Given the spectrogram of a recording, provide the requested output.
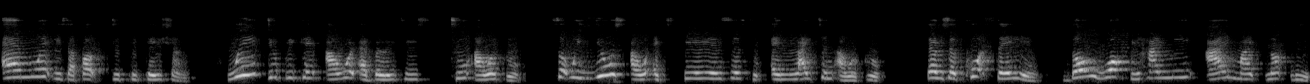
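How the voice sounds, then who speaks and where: Her high voice swinging very widely in pitch, a woman speaks at a moderate pace. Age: 60s. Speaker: direct sales business leader. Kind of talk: motivational talk. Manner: halting with fillers.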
